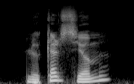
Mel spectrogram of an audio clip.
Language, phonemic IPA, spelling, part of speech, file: French, /kal.sjɔm/, calcium, noun, Fr-calcium.ogg
- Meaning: calcium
